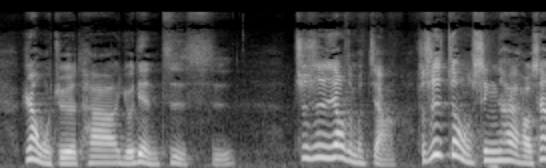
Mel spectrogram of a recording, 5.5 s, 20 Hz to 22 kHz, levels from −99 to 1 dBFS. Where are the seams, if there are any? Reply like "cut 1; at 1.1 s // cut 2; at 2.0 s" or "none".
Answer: cut 1; at 4.1 s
